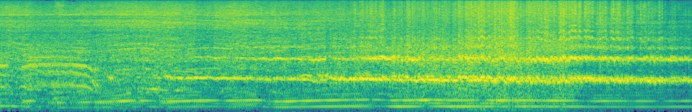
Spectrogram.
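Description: A modified car's engine held at high revs while its tyres slide and squeal with a steady high pitch. The squeal grows louder about halfway through.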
